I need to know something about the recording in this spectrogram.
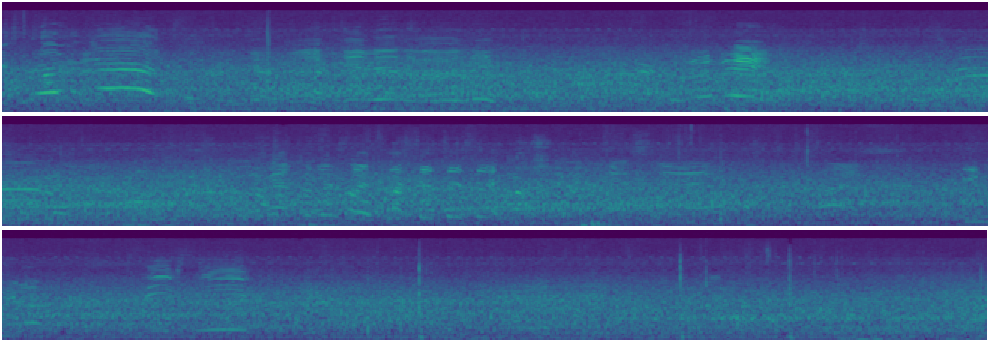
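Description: Young men shout and call to each other across an open field outdoors.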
